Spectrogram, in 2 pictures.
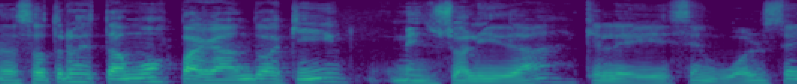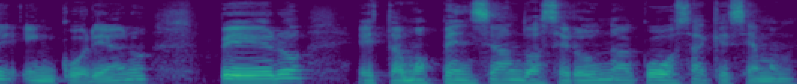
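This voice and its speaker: A man's medium-pitched, dark and mellow voice at a moderate pace, with ordinary pitch variation, in a very clean recording with a silent background. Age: 30s. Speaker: vlogger. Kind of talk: casual vlog explanation. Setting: at home.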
